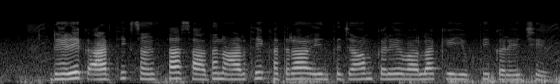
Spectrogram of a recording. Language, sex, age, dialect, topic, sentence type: Magahi, female, 31-35, Western, banking, statement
